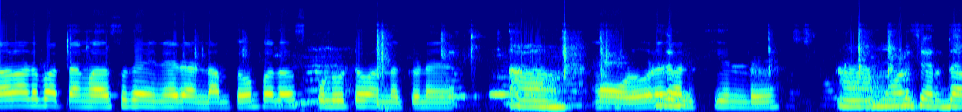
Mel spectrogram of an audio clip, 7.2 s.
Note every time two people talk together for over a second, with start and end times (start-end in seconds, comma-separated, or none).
none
